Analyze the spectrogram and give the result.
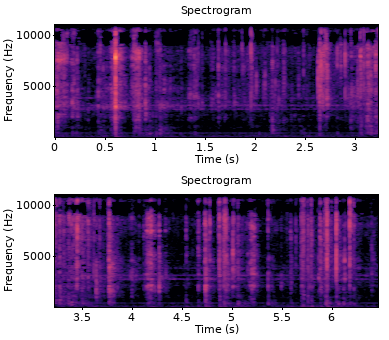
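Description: A metal blade scrapes curls and cubes off a solid blue and white striped bar of soap held in the hand. One sharp, bright click stands out near the start, followed by quiet, crisp, crumbly scraping and crackling with brief, dry bursts that fade almost at once.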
